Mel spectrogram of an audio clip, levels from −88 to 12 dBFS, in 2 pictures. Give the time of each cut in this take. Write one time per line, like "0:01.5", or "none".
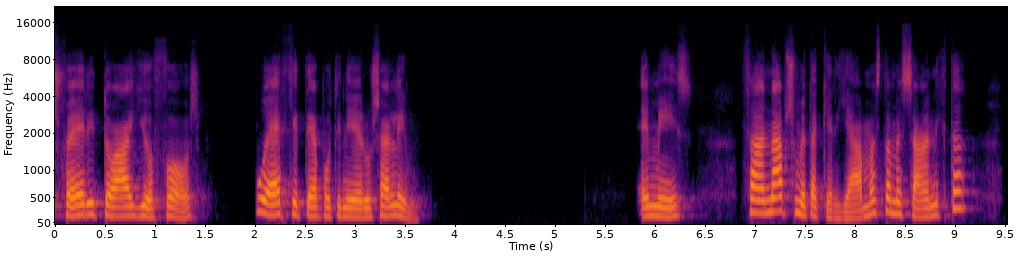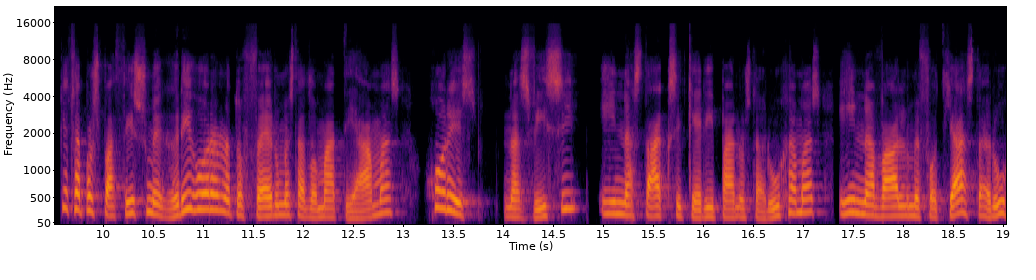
0:13.1
0:14.9
0:17.3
